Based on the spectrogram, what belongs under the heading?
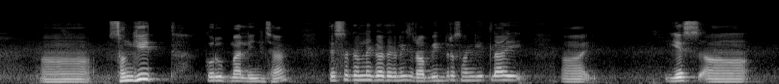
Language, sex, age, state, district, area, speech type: Nepali, male, 18-30, West Bengal, Darjeeling, rural, spontaneous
